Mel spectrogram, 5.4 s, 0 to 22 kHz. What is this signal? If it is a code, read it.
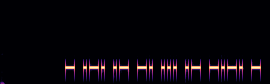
Morse code, heard as a keyed tone, about 20 wpm, 700 Hz. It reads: TRANSACT
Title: Build A Word - 4 Letters At A Time - 11-Letter Words - 20wpm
